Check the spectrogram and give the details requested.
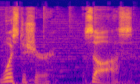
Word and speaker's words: Worcestershire: sorry for distract detracting but how do you pronounce oh worcestershire uh worcestershire sauce yeah that's how i say it worcester worcestershire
